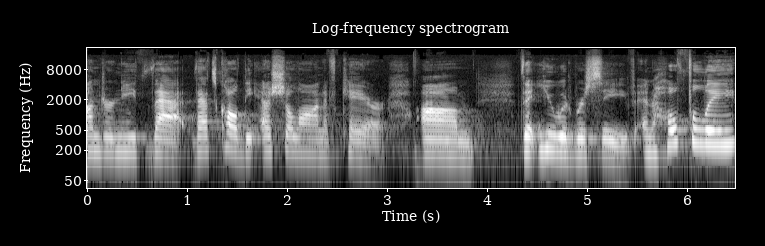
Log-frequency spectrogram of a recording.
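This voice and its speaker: A woman talks in an unremarkable speaking voice at a medium pitch. Her pace is fairly slow. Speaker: veterans legal advocate. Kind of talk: panel presentation with Q&A.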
